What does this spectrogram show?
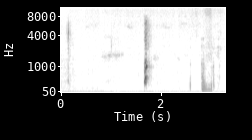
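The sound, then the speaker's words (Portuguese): A small dog, Meg, wanting to get out of a bedroom, lets out a few short, hiccup-like yelps spaced irregularly over a few seconds, one sharp and louder in the middle, the others quieter and clipped. “Isso é um soluço, é um cachorrinho pequeno.”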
